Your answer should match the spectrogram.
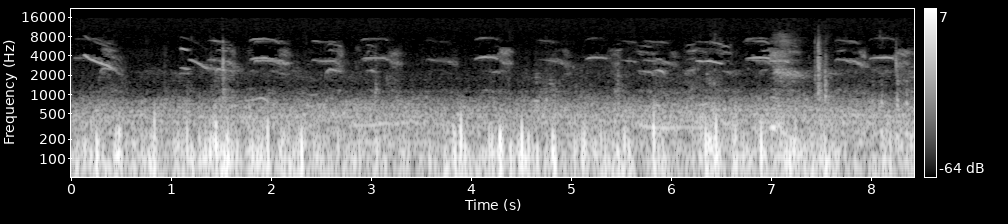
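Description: Birds calling: many short, quick calls in a rapid, overlapping series. Wind rumbles on the microphone underneath.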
